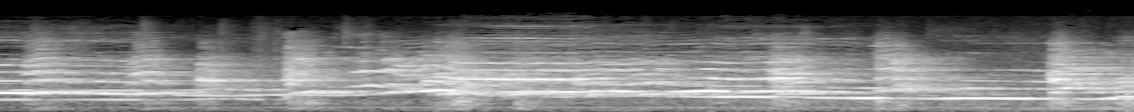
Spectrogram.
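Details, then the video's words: Hailey, a pet dog, howls along to recorded huskies howling: long tonal howls with several overlapping voices, each sliding gently up and down in pitch, swelling and fading across six seconds. "Hailey Howls to YouTube"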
